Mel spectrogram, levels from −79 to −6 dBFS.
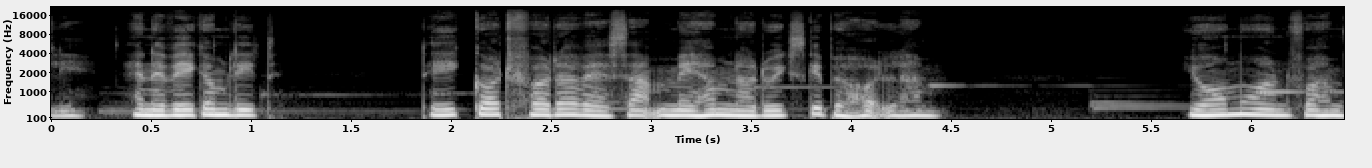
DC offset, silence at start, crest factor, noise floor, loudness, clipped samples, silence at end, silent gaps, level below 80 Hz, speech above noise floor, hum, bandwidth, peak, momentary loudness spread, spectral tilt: under 0.1%; 0 s; 12 dB; -58 dBFS; -17 LUFS; under 0.1%; 0 s; none; -54 dBFS; 42 dB; none; 16.5 kHz; -4 dBFS; 9 LU; -8 dB/octave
